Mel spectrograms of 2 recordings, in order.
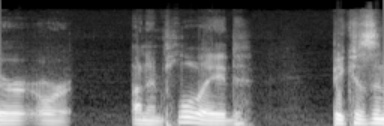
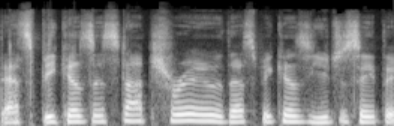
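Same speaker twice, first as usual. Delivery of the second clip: high-pitched yelling; 9 semitones higher than usual. Retelling how his wife Naomi argued back, imitating Naomi yelling. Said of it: "she's yelling and saying".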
